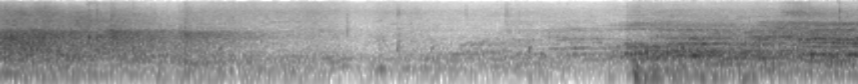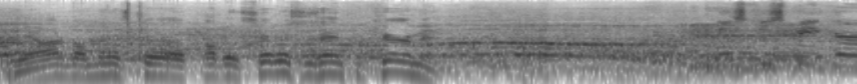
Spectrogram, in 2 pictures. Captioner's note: some Applause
